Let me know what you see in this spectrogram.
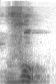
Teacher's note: You don't pronounce the S, you just say vous.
